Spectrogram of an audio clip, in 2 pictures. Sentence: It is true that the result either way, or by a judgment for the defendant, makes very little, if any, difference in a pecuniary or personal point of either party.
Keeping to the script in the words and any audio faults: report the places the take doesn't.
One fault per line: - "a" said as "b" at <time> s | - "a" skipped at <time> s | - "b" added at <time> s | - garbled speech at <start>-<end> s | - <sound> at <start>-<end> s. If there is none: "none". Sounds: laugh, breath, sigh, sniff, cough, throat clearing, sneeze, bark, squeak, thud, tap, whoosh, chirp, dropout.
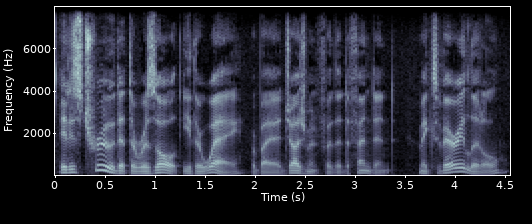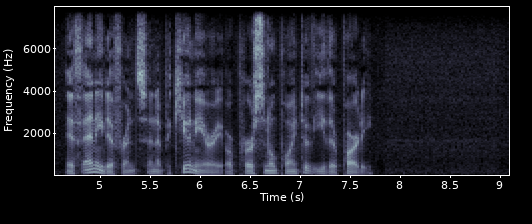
none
